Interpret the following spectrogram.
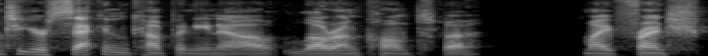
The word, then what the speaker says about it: La Rencontre: So you're on to your second company now, La Rencontre. My French pronunciation is horrible, so say it the correct way for everyone, please.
